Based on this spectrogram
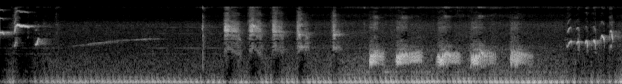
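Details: Young caged white-rumped shama, twelve months old and just past its speckled juvenile stage, from Klaten, Central Java, played to lure other shamas into singing. High thin whistles and harsh buzzy bursts lead into a run of rich repeated notes, over a constant low engine-like hum.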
